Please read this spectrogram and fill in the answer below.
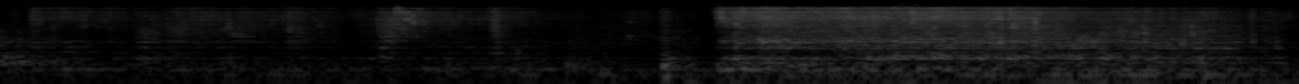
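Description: Water splashing into a stainless steel kitchen sink as a plastic washing-up bowl is emptied, starting suddenly about three and a half seconds in and running steadily. Before that, quieter dripping and handling as a cloth is wrung out over the bowl.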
